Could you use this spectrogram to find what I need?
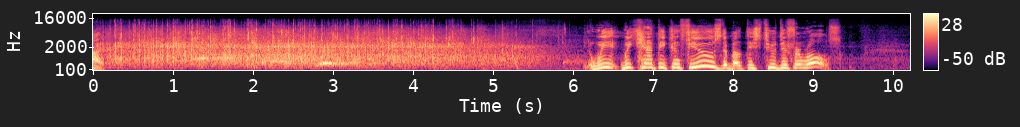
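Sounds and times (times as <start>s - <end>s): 
speech: 0.0s - 0.3s, 6.2s - 9.4s
crowd clapping: 0.0s - 5.9s.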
